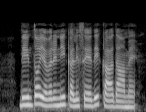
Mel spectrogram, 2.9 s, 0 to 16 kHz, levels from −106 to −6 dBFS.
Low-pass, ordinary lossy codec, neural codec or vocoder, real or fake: 7.2 kHz; MP3, 64 kbps; none; real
